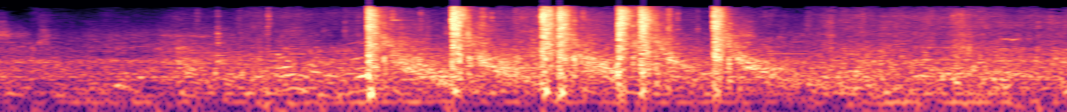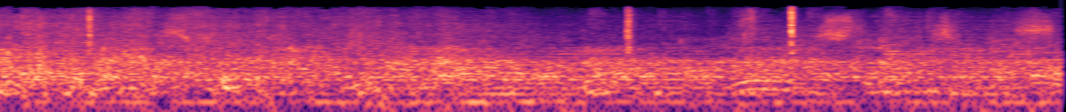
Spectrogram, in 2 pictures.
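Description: A quick string of about seven shotgun shots within less than two seconds, about two seconds in, over steady background music.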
